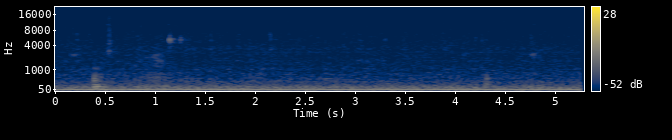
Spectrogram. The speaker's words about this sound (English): Maybe it's the rain.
